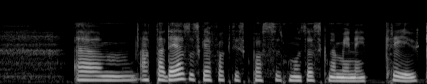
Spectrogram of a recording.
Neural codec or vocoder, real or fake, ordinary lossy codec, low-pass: codec, 16 kHz, 16 kbps, FreqCodec, larger model; fake; none; 7.2 kHz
